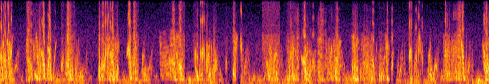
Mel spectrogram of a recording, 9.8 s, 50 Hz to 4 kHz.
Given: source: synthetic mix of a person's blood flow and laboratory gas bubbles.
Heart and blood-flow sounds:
Doppler ultrasound of blood flow; precordium
0.00-0.26 s: bubbles
0.49-1.12 s: bubbles
1.20-1.57 s: bubbles
1.94-2.39 s: bubbles
2.50-2.77 s: bubbles
3.17-3.69 s: bubbles
3.85-4.35 s: bubbles
4.49-4.54 s: bubbles
4.62-4.75 s: bubbles
4.78-4.85 s: bubbles
5.23-5.59 s: bubbles
5.70-6.29 s: bubbles
6.33-6.83 s: bubbles
7.00-7.50 s: bubbles
7.56-7.88 s: bubbles
8.14-8.46 s: bubbles
8.85-9.33 s: bubbles
9.63-9.79 s: bubbles
From the record:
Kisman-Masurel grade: 243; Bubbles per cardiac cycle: several, 3 to 8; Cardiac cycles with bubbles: 100%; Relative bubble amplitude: loud (0.450 to 0.775); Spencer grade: 3 (all of the cardiac periods contain showers or single bubble signals, but not dominating or overriding the cardiac motion signals); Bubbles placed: anywhere in the cardiac cycle

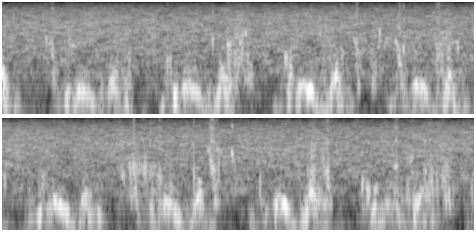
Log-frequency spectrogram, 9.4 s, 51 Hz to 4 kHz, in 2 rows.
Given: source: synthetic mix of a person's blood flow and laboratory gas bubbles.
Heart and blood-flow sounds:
Doppler ultrasound of blood flow; precordium
0.41-0.56 s: bubbles
0.61-0.75 s: bubbles
1.08-1.33 s: bubbles
1.60-1.73 s: bubbles
2.08-2.15 s: bubbles
2.23-2.54 s: bubbles
2.81-2.97 s: bubbles
3.16-3.45 s: bubbles
3.51-3.61 s: bubbles
3.64-3.88 s: bubbles
3.91-4.06 s: bubbles
4.30-4.60 s: bubbles
4.71-4.79 s: bubbles
4.96-5.20 s: bubbles
5.91-6.34 s: bubbles
6.38-6.54 s: bubbles
6.60-6.68 s: bubbles
6.75-6.97 s: bubbles
7.00-7.08 s: bubbles
7.26-7.36 s: bubbles
7.65-8.04 s: bubbles
8.28-8.50 s: bubbles
8.61-9.26 s: bubbles
9.38-9.45 s: bubbles
From the record:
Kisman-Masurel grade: 242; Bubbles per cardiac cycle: several, 3 to 8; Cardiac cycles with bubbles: 100%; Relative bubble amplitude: moderate (0.250 to 0.450); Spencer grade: 3 (all of the cardiac periods contain showers or single bubble signals, but not dominating or overriding the cardiac motion signals); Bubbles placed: anywhere in the cardiac cycle

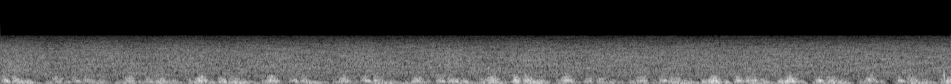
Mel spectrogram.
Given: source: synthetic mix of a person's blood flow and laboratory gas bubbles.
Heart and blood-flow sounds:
Doppler ultrasound of blood flow; precordium
9.39-9.48 s: bubbles
From the record:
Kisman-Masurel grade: 222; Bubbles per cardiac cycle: several, 3 to 8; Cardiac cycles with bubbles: 10 to 50%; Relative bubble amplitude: moderate (0.250 to 0.450); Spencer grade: 2 (many but less than half of the cardiac periods contain bubble signals, singularly or in groups); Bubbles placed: anywhere in the cardiac cycle

